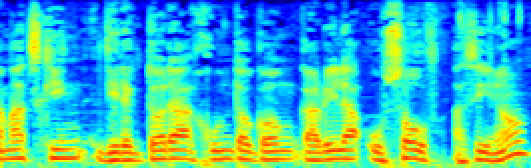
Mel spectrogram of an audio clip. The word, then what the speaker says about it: Uassouf: Estamos hablando, repito, con Martina Matskin, directora, junto con Gabriela Ussouf, así, ¿no? Wasuf. Wasuf, lo voy a Tenemos, pronunciar.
